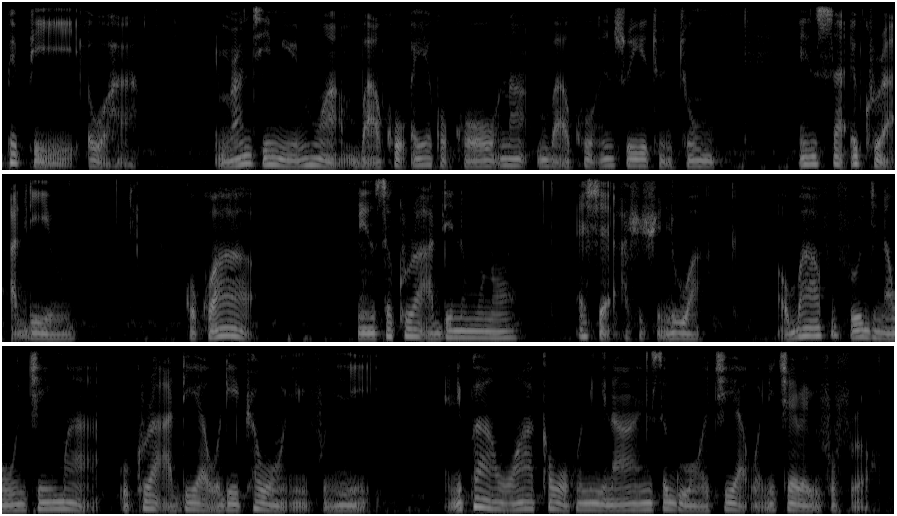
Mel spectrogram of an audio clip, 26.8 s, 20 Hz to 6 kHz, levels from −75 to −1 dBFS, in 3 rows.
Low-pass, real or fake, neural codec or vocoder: 5.4 kHz; real; none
